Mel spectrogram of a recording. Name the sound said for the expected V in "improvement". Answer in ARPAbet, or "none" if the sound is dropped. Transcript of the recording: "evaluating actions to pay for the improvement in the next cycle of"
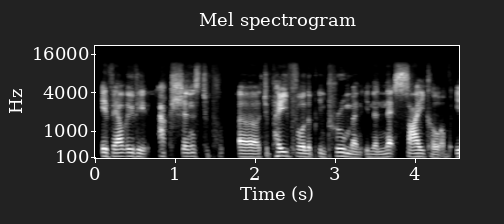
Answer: V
